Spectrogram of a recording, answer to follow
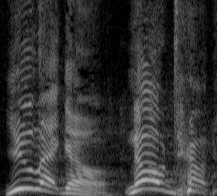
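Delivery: cling on and refuse in playful alarm; panicked refusal. Retold or imitated. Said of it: "It's like".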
